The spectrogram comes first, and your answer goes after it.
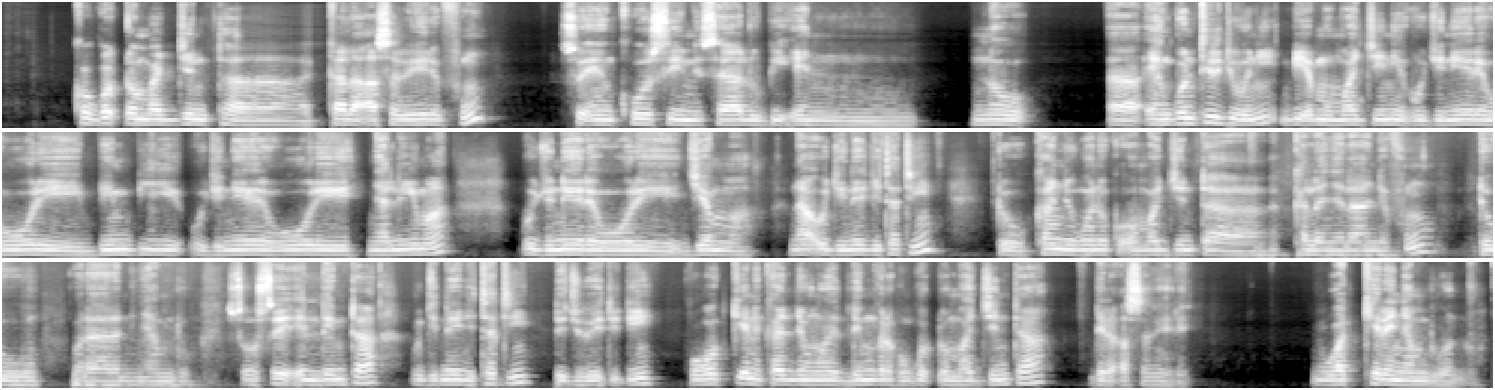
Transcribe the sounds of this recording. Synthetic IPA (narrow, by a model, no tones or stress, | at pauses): kɔɡɔɗːɔmad͡ʒːintakala̰ʔasawɛɾɛfu | sɔɛnkʰosimisaːlubiʔɛn | ɔ | ʔɛnɡontiɾd͡ʒiwonibiɛmːɔmad͡ʒːiniʔud͡ʒunɛɾɛwɔɾɛbimbiʔud͡ʒunɛɾɛwɔɾɛɲaliːma | ʔud͡ʒunɛɾɛwɔɾɛd͡ʒɛmːa | naʔud͡ʒuned͡ʒitati | tɔkaɲd͡ʒuwɔnikɔ̰ːmad͡ʒːintakalaɲalandɛfu | dɔwkɔɾaɾaniɲamdusɔsajʔɛlemtaʔud͡ʒined͡ʒitatid̥ɛd͡ʒuweɗiɗi | kɔhokːiɛnkaɲd͡ʒumwɔnɛlemɡaɾkɔɡɔɗːɔmad͡ʒːinta | ndɛɾʔa̰sawɛɾɛ | wakːɛɾɛɲamduwɔnɗɔ̰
